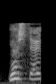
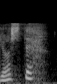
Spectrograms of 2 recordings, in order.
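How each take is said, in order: First: It is said in a plain, neutral tone. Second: It is said in a warm, affectionate tone. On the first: A simple request to stop. "よしてじゃなくて" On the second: A request to stop that hides fondness. "愛情が伴う"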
